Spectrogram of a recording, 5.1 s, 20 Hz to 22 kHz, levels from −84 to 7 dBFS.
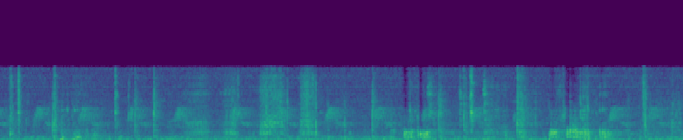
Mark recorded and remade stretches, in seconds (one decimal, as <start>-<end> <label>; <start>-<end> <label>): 0.0-5.1 remade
